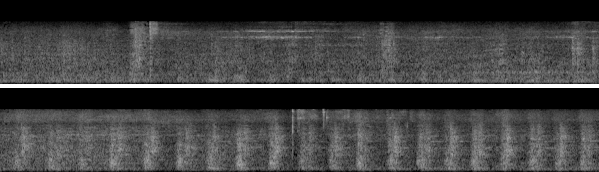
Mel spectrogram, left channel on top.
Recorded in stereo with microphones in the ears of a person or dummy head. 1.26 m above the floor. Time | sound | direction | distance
1.5 | a snare drum | 80° left | 2.5 m
2.9 | keys jangling | 55° right (ahead or behind) | 0.8 m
